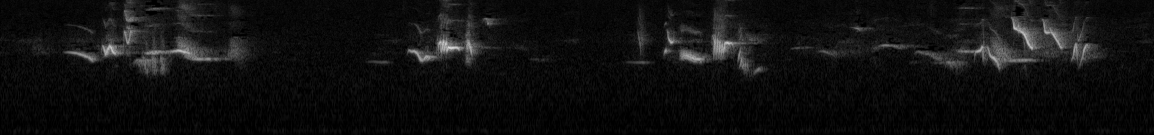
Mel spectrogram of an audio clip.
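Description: A parakeet gives four bursts of high, chirpy, warbling chatter about two seconds apart, with twisting notes and a quiet background.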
